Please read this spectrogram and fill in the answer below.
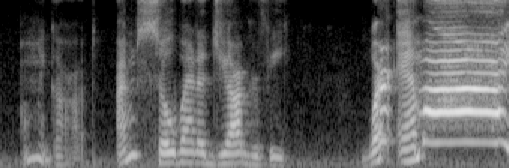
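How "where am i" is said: very high, very loud, long shrill voice crack on I. On a live stream, admitting they're bad at geography: long voice crack. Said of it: "That was the longest voice crack I've ever".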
